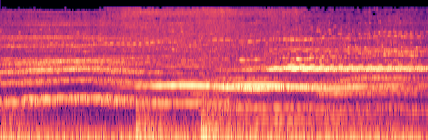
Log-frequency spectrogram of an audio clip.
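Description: Eerie intro music: long held tones that slowly bend in pitch over a steady deep rumble.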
